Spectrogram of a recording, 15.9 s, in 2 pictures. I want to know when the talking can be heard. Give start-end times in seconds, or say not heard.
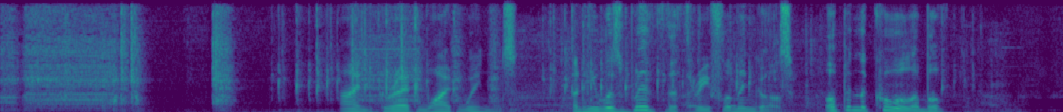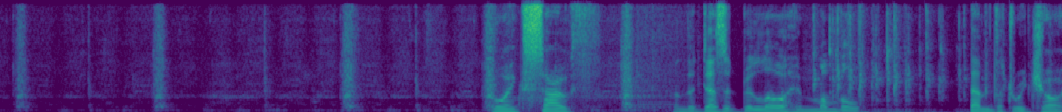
2.5-7.1, 11.7-14.5, 15.2-15.9.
